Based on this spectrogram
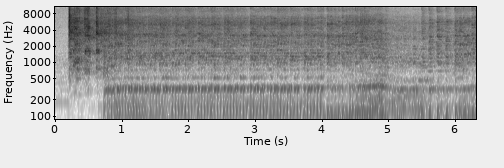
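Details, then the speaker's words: Boosted B18-swapped Honda Civic EG hatch after swapping mixed-up MAP and TPS connectors: engine holds a lumpy, uneven idle with wavering beat but now responds to throttle, which it didn't before; rough running. "so at least it's reacting to throttle now though cuz before it wasn't reacting to throttle at all"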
